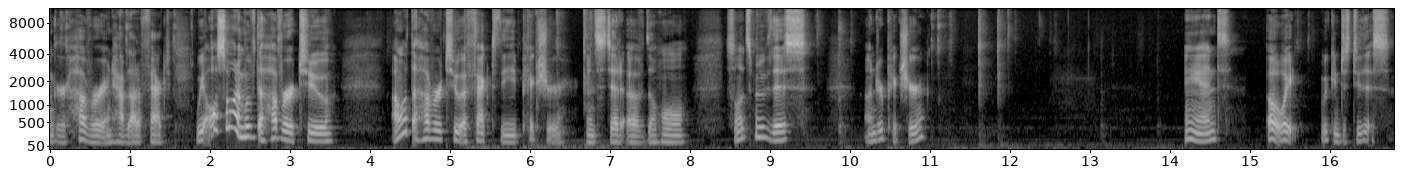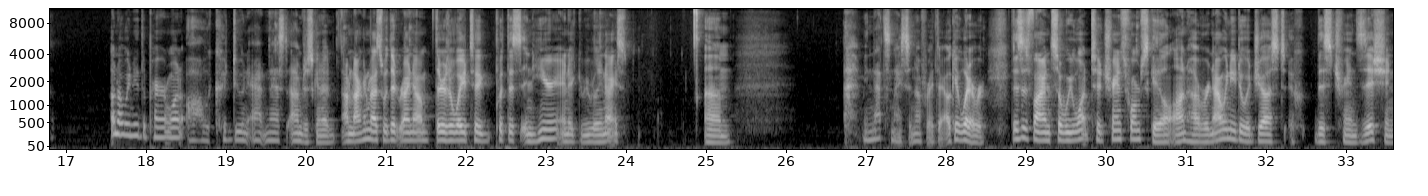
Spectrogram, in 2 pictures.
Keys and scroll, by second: 4.9-6.6 typing, 11.6 Return, 11.8 Return.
